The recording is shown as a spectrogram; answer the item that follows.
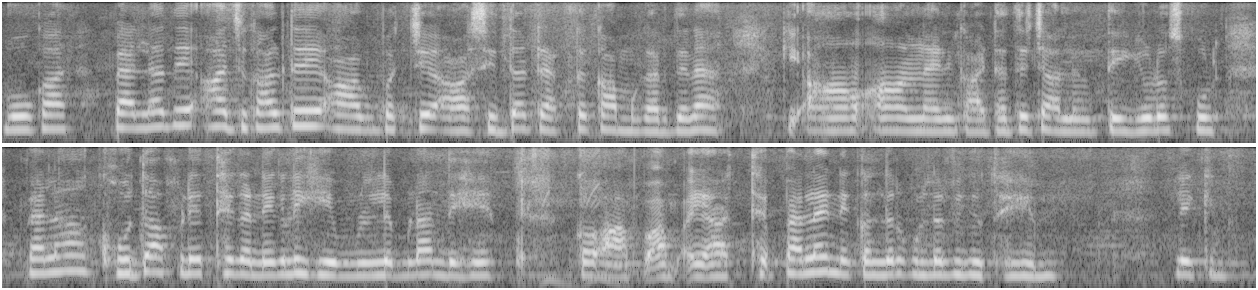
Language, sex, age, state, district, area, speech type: Dogri, female, 18-30, Jammu and Kashmir, Samba, rural, spontaneous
